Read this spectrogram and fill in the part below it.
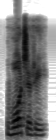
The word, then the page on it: watery: Indian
